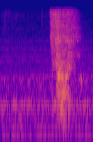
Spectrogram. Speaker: That noise you're hearing is my ventilator, and welcome to Page Turners They Were Not, my Star Wars podcast.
